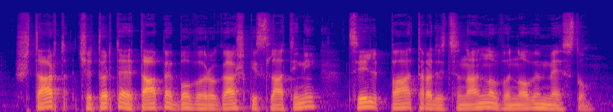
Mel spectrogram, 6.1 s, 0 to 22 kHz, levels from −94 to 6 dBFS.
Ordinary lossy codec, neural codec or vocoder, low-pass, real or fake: none; none; 14.4 kHz; real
